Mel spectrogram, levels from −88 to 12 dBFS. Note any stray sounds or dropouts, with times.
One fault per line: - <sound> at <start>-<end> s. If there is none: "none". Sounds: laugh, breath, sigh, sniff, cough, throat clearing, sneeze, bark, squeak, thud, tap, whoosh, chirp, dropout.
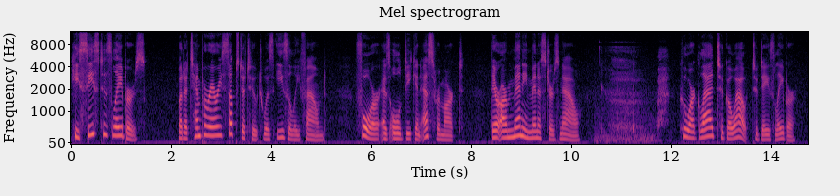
- sigh at 10.5-12.0 s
